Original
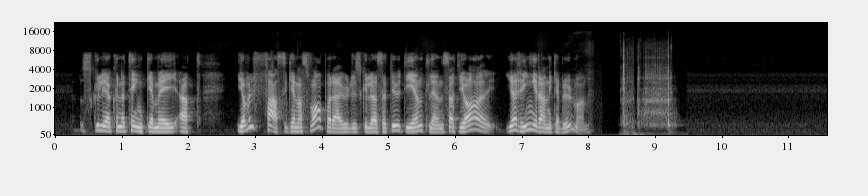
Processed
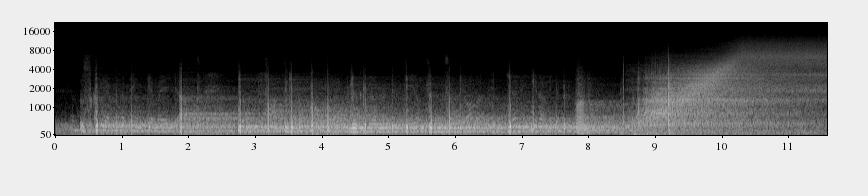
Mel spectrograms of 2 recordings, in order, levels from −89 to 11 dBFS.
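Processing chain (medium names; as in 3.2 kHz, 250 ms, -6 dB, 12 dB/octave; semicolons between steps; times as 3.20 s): block-companded coder 3-bit; high-pass 75 Hz 12 dB/octave; bass shelf 95 Hz +12 dB; inverted gate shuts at -8 dBFS, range -29 dB; low-pass that closes with the level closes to 510 Hz, closed at -14.5 dBFS; on a send at -7 dB: peaking EQ 150 Hz +4 dB + reverberation RT60 5.5 s, pre-delay 27 ms; on the sum: saturation -12 dBFS, distortion -16 dB; low-pass sweep 290 Hz -> 6.6 kHz, 8.53–10.29 s; spectrum-flattening compressor 2:1; trim +4 dB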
